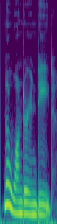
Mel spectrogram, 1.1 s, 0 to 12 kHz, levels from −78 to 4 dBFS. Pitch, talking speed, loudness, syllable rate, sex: 195 Hz, 155 wpm, -13 LUFS, 5.4 syllables/s, female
